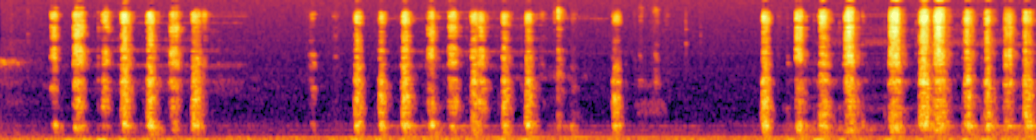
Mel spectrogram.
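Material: Paper.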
